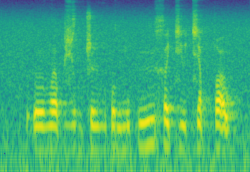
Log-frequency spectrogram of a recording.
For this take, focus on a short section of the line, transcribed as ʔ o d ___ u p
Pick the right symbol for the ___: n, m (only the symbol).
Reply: m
